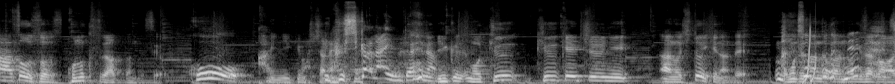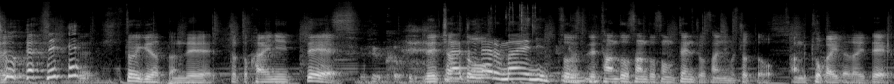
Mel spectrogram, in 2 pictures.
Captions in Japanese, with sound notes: ああ、そう、そうです。この靴があったんですよ。 ほう。 買いに行きましたね。 行くしかないみたいな。 行く。もう急休憩中にあの 1息なんで表から乃木坂までそうね [笑い] 1息だったんでちょっと買いに行って すごいなくなる前にて そうです担当さんとその店長さんにもちょっとあの許可いいただいてこれ買わせただいですかっていうので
